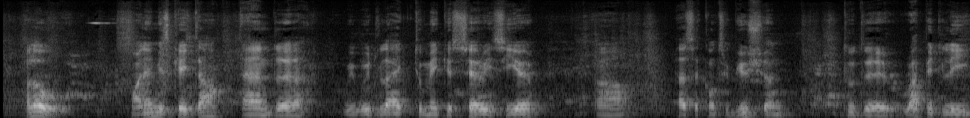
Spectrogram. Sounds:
speech

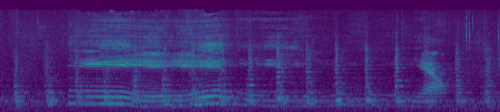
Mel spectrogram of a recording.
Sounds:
music

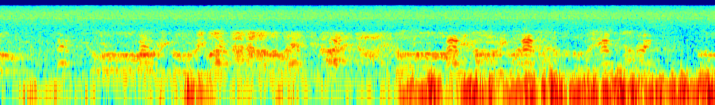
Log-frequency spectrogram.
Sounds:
speech

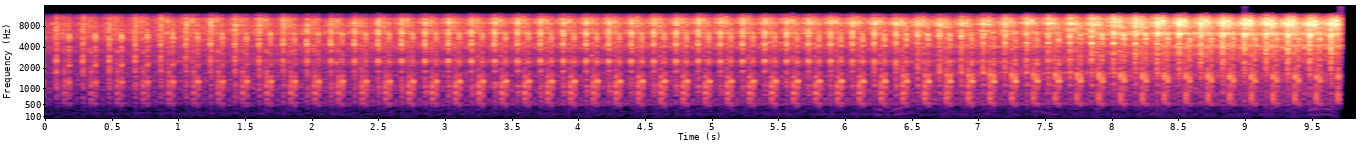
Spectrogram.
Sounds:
heavy engine (low frequency)

